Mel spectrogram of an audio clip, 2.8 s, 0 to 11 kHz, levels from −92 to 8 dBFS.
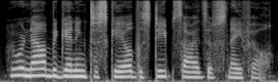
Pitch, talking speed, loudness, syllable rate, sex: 220 Hz, 235 wpm, -16 LUFS, 6.8 syllables/s, female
